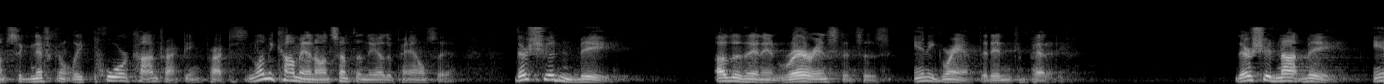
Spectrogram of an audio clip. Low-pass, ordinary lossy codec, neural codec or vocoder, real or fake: 7.2 kHz; MP3, 24 kbps; none; real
